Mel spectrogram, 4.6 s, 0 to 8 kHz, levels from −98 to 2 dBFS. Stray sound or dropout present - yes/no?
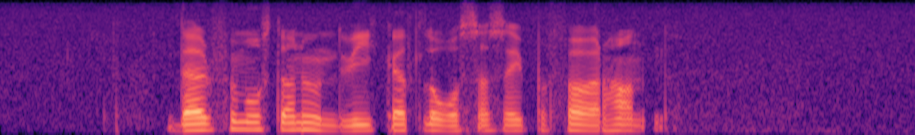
no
